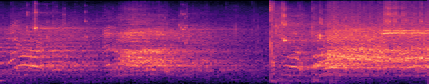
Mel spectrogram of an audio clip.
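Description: Volleyball ball struck with a single sharp smack about two-thirds of the way in, as a spike ends the rally, followed by the arena crowd cheering louder. A short high whistle tone sounds near the end.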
